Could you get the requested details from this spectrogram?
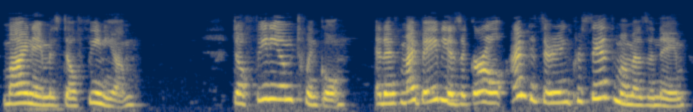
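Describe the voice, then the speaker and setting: A woman's voice: sits high, sing-song, moderate pace. A woman voicing a composed, gracious female music teacher in a children's storybook. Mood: composed, reassuring. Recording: dull lo-fi livestream audio.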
